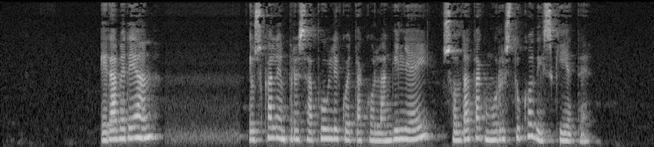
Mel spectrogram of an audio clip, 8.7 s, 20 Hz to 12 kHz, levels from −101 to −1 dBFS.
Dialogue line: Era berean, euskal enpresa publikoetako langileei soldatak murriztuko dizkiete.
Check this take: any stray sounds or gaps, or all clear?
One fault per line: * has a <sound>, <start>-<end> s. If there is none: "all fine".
all fine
